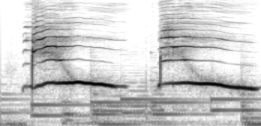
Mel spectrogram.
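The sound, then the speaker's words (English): Two long, drawn-out cat meows in quick succession, each rising sharply then sliding down in pitch, loud with no voices. “Oh, that's Miss Kitty. She loves to hang around on the roof.”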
